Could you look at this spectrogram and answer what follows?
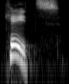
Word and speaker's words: קץ: The term Qayitz, which means summer fruit, and the term Qetz, which means end. Now in the north, as opposed to the south, both summer fruit and end were both pronounced Qayitz.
